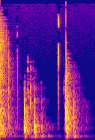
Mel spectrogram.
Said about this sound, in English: pushed our way through a door that led to the innards of the place.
